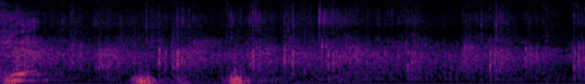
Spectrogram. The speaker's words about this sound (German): Weil wir hier am Morgen, die Band war hier am Morgen, die Band, können wir denen mal einen riesen Applaus geben? Ihr macht so einen super Job hier, oder?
